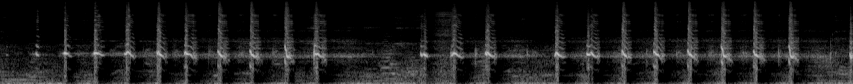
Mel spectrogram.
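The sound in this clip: A handmade turkey call imitates a wild turkey with two runs of sharp, evenly spaced yelps, separated by a short pause, each note bright and clucky. It is heard alone.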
